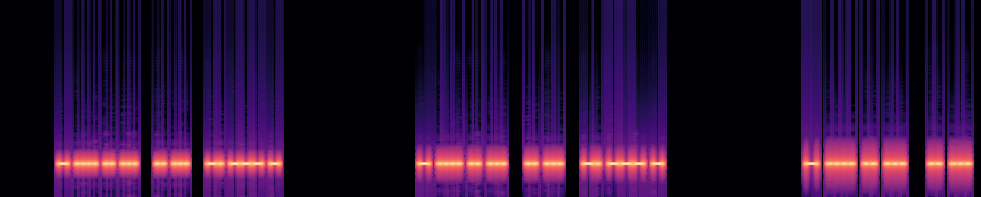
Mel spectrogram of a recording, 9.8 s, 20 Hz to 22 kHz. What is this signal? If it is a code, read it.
Morse code, heard as a keyed tone, about 35 wpm, 700 Hz. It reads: THIS IS NOT THIS IS NOT THIS IS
